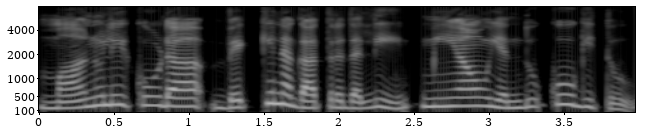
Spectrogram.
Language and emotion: Kannada, neutral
